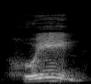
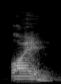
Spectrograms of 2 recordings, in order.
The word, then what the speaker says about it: when: হোয়েন। হোয়েন বলি, হ এখানে আসবে না, এটার সঠিক উচ্চারণ হচ্ছে অয়েন।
